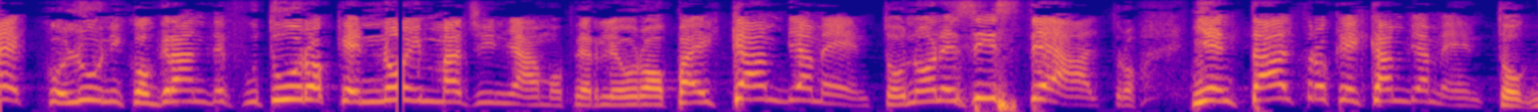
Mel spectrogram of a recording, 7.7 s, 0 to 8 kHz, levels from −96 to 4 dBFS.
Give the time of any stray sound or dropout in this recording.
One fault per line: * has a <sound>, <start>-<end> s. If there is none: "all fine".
* has a dropout, 2.0-2.0 s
